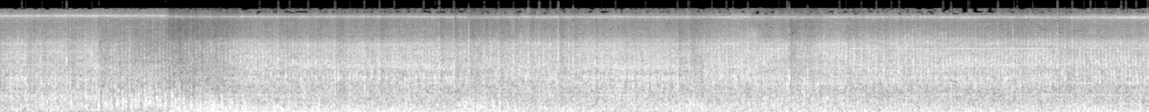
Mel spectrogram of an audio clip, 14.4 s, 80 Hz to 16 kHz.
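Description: Agusta-Bell AB 412 twin-turbine helicopter in flight: steady, loud rotor and turbine noise, which turns brighter and fuller about two seconds in.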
